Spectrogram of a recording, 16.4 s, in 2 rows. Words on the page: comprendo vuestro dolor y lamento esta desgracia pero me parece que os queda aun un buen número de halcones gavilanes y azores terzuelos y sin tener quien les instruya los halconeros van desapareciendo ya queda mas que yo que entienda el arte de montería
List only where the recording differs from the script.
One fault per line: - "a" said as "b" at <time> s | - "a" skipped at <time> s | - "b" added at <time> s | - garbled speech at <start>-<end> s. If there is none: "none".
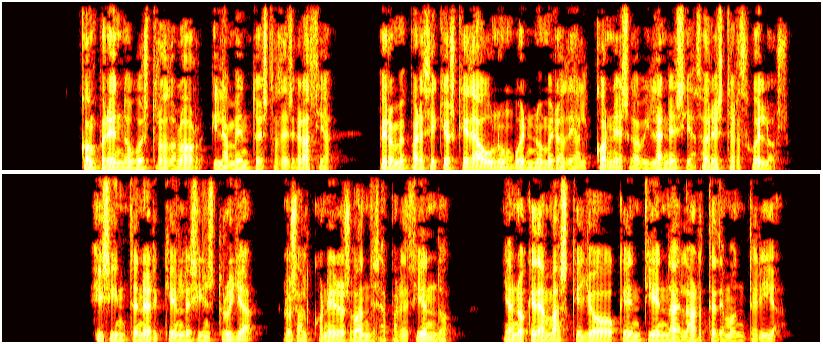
- "no" added at 13.3 s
